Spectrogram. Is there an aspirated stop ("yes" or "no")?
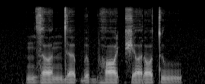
no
